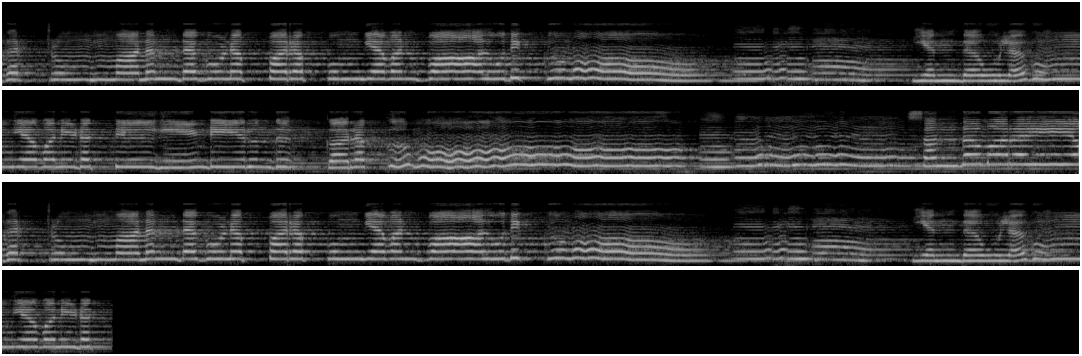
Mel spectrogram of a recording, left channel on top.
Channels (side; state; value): right; drops out; at 11.9 s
